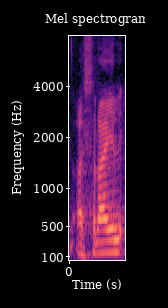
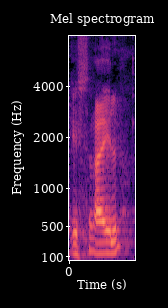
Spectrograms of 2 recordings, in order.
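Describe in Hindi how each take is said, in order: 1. यह शब्द 'a' स्वर से शुरू होता है। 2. यह शब्द 'i' स्वर से शुरू होता है। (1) "कोई असराइल कहते हैं" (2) "कोई इसराइल कहते हैं"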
